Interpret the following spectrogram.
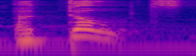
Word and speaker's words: adult: film and got an adult ticket. See, the rest of that sentence Brits might have gotten along with, but the accent on the wrong syllable just throws adult off.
